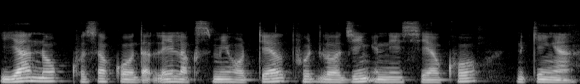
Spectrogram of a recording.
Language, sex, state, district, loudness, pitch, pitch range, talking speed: Garo, male, Meghalaya, West Garo Hills, -20 LUFS, 120 Hz, 110-140 Hz, 115 wpm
